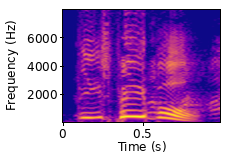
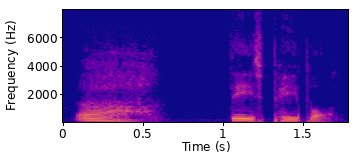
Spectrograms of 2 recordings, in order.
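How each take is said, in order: First: Very high, very loud incredulous yell; outraged shout. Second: Subdued, sighing disdain; weary exasperation. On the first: Real, not acted. Comic repeating the doctor's words to the audience, outraged shout. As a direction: explode in laughing, high-pitched disbelief. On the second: Retold or imitated. Doctor reacting to how the nurses did it, weary exasperation. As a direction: imitate a doctor sighing in resignation.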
